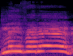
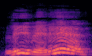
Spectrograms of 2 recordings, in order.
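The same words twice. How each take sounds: First: High, loud shouted command; imitating the inspector shouting an order; barked order. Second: Loud, puzzled repeat of "Leave it in?"; a viewer echoing the order in confusion; baffled echo. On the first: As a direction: yell the order across the room. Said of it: "the inspector like". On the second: Retold or imitated. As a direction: throw the order back in disbelief. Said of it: "And I'm like".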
